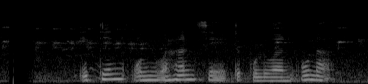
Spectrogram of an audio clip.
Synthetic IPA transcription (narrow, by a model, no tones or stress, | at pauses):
ʔit̪enunʋaɦansḛːt̪əpuluʋanuna̰ː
